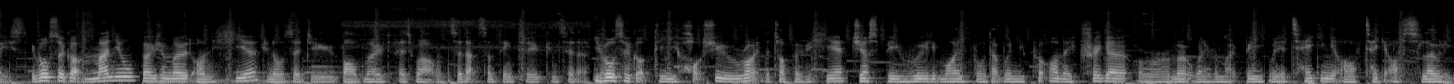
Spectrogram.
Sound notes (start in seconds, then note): 3.9 camera whirring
